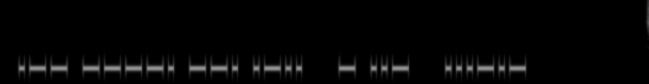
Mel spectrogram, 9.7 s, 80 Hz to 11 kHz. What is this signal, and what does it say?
Morse code, heard as a keyed tone, about 15 wpm, 700 Hz. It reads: W9GL TU <SK>
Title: Practice QSO - Exchange 4 - Ending - 15wpm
